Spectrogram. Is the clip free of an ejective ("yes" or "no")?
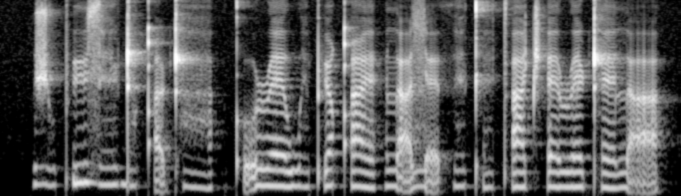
no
